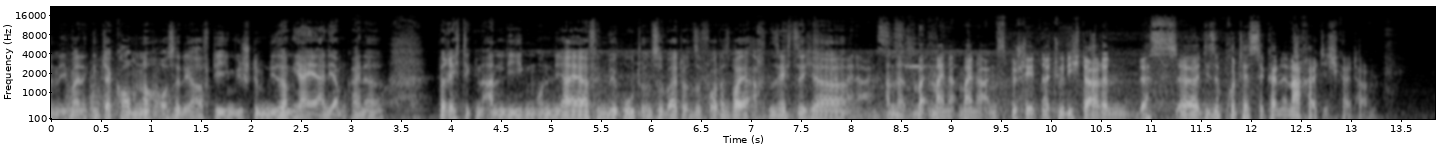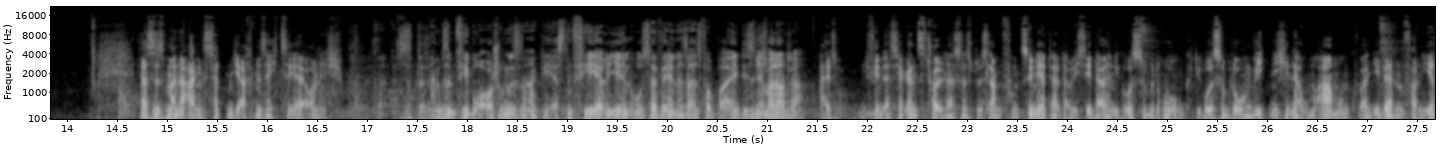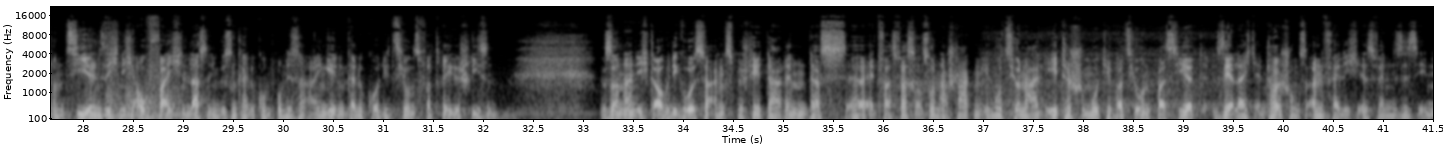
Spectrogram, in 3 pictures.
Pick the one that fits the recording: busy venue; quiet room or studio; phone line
busy venue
